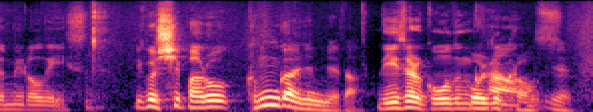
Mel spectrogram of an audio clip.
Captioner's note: speaking in Korean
